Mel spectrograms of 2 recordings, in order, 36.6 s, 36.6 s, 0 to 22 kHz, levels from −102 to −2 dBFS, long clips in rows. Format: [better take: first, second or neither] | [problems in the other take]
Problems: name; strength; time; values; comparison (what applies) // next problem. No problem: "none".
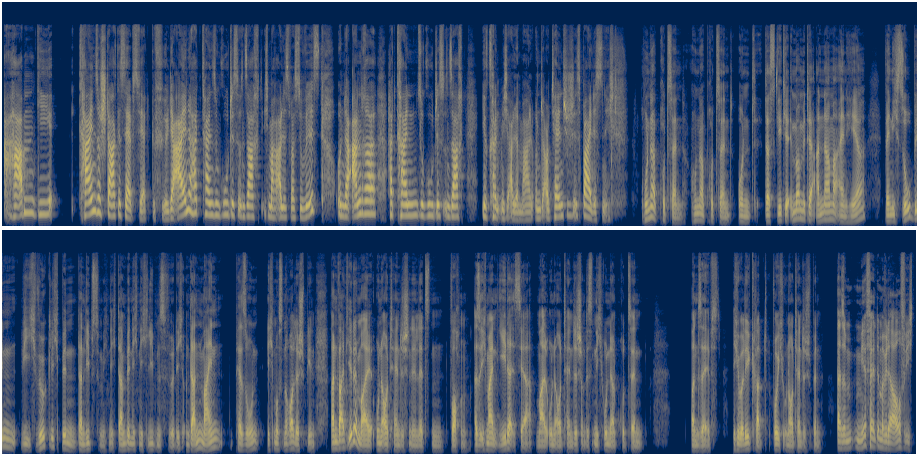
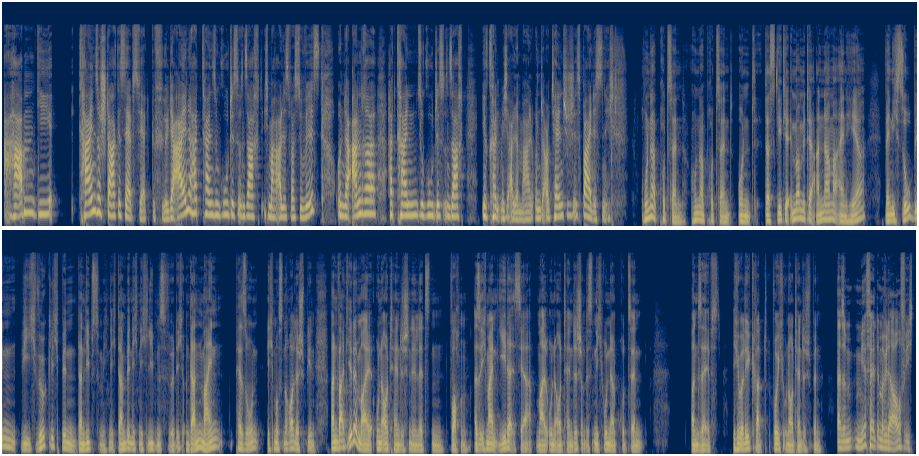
second | thin; somewhat; fading below 300 Hz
